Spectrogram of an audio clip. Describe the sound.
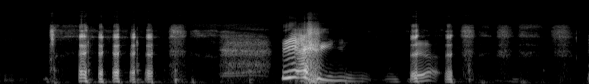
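A loud sneeze bursts out about halfway through, preceded by a quick series of short, sharp vocal sounds and followed by a few more brief voiced noises.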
